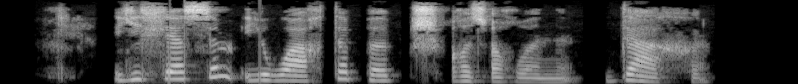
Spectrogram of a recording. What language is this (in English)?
Adyghe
